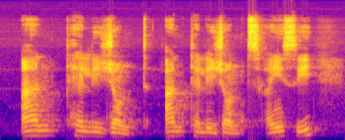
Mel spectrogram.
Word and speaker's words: intelligente: Intelligent. Intelligent. Can you see? Again, last E in intelligent not pronounced.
